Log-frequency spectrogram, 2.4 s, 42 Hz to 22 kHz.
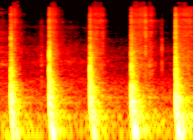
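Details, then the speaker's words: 1966 Ford LTD underbody panel under an old undercoating, tapped after freeing probably never-removed bolts: five dull, dead thuds about half a second apart with no ring, metal sounding rotted through; just rust. "you hear that? That sounds like just rust."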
